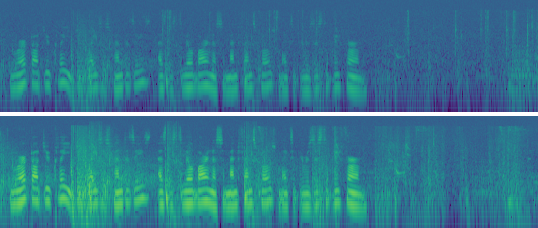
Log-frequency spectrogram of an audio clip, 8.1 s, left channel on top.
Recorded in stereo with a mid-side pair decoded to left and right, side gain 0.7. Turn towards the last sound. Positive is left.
turn(degrees=-50)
